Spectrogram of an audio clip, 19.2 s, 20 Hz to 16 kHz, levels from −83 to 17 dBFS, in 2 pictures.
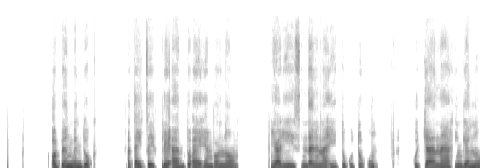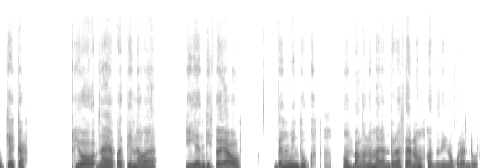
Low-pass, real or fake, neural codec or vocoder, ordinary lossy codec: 14.4 kHz; fake; codec, 44.1 kHz, 7.8 kbps, Pupu-Codec; MP3, 96 kbps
